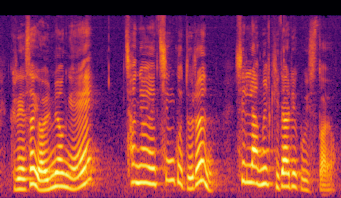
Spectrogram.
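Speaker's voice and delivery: normal talking voice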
